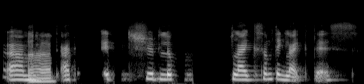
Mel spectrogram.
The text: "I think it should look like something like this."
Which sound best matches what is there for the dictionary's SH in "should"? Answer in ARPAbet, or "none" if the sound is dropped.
SH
